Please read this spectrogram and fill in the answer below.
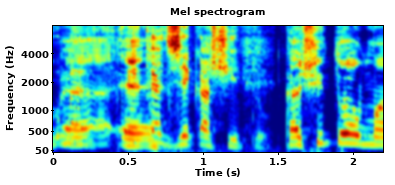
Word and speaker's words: Kaxitu: Mas a pronúncia certa é Cachito.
